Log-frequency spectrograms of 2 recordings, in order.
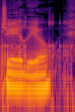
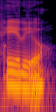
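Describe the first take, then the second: First: The name begins with an English J sound. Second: The name begins with an H sound. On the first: The speaker calls it wrong. "Not J-Leo" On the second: The speaker calls it right. "Because the J in Spanish is pronounced an H"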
